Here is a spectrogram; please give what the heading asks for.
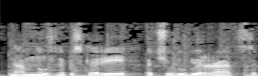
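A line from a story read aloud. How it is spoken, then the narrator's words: Grumbled. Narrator (Russian): проворчал длинноносый разбойник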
